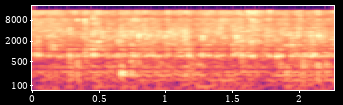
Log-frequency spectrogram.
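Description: Water poured into a cooking pot for boiling garlic and bay leaves for a hare stew, a steady close rushing splash lasting throughout without pause.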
